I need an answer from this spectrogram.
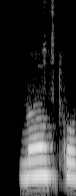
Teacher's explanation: Amma sizə lazım deyil, yəni vurğu yoxdur sizdə. Məsələn, motor sözündə vurğu ikinci hecadadır. Ona görə birinci hecadakı o tələffüzdə A-ya keçəcək. Yəni ki, o vurğusuz qalarsa əgər, belə deyim, vurğudan solda olan o olar keçəcək A-ya.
